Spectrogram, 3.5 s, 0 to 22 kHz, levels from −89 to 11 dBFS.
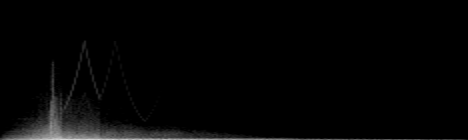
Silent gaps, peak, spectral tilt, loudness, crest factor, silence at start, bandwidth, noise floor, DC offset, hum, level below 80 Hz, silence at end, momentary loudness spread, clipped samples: none; 0 dBFS; -11 dB/octave; -16 LUFS; 14 dB; 0.1 s; 3.5 kHz; -59 dBFS; under 0.1%; none; -18 dBFS; 1.55 s; 23 LU; under 0.1%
